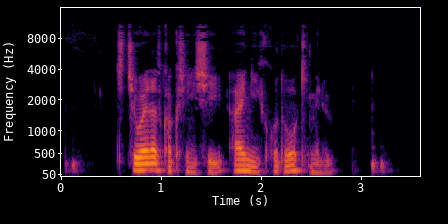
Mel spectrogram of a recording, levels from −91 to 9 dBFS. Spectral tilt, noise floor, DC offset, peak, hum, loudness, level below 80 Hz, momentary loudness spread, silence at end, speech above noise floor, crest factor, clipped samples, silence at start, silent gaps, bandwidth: -6 dB/octave; -49 dBFS; under 0.1%; -6 dBFS; none; -23 LUFS; -52 dBFS; 25 LU; 0.35 s; 27 dB; 18 dB; under 0.1%; 0.1 s; none; 11 kHz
